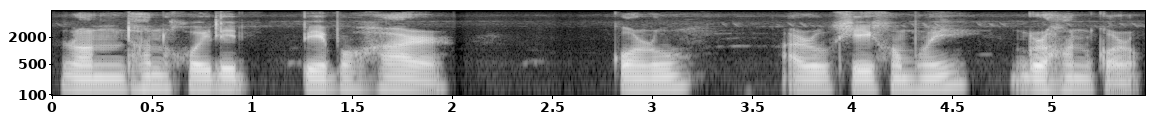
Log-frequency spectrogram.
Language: Assamese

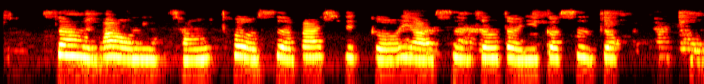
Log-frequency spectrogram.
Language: Chinese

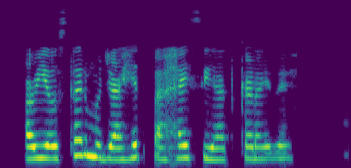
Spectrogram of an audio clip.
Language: Pashto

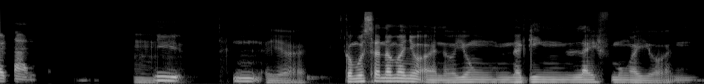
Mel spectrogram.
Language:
Filipino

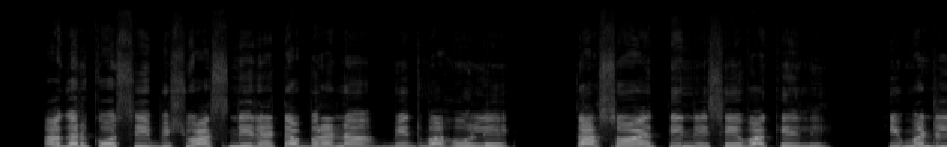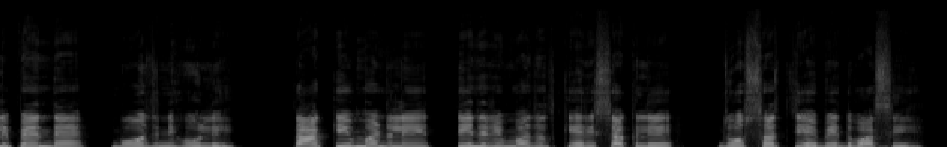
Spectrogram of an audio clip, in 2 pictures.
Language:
Kullu Pahari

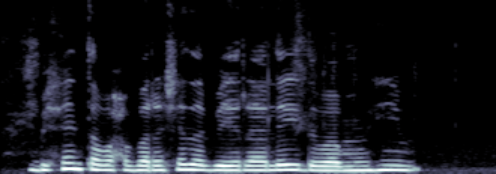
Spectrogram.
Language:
Somali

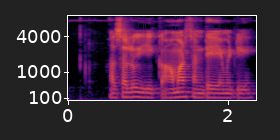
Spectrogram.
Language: Telugu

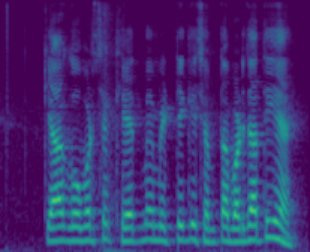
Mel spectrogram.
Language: Hindi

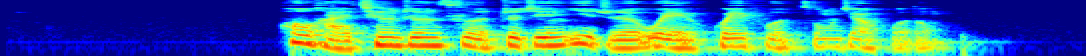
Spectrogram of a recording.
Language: Chinese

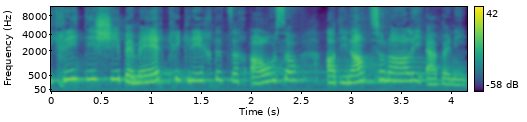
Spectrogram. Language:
Swiss German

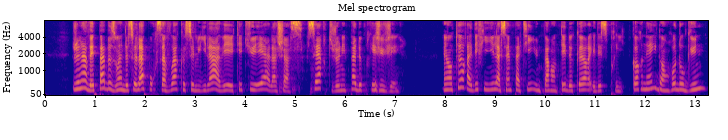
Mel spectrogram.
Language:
French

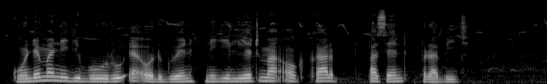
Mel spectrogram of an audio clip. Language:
Luo (Kenya and Tanzania)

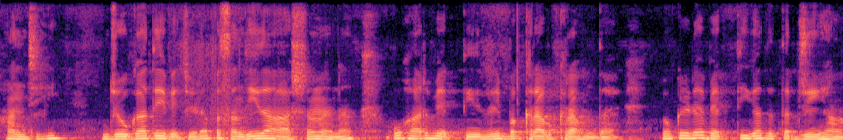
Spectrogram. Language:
Punjabi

